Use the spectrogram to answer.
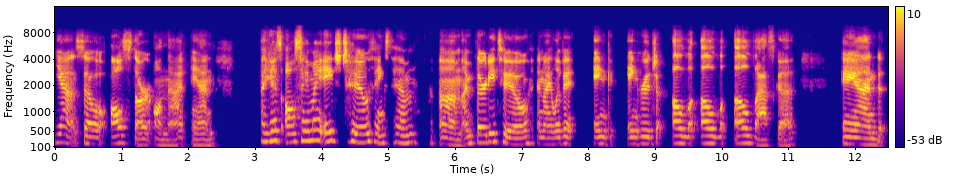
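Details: Person who stutters, speaking as a panelist introducing a session on dating and stuttering; repetitions audible; stuttering.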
